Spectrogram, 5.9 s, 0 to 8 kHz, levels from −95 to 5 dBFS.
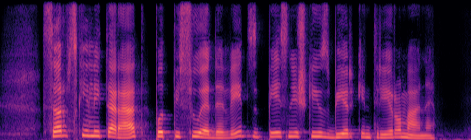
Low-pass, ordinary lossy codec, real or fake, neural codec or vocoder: none; none; fake; codec, 16 kHz, 2 kbps, X-Codec, HuBERT features, trained on balanced general audio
